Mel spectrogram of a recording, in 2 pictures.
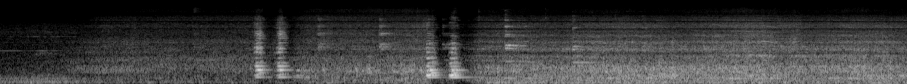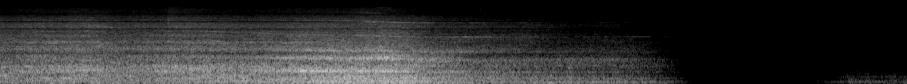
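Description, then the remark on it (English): An L&N model train runs on a layout in the Santa Barbara area with a steady rumble, sounding two short horn blasts early on; the running noise swells briefly before cutting off into silence. No one speaks. “we're doing something train related today. I'm at Gary Siegel's L&N layout.”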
